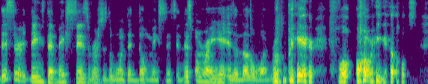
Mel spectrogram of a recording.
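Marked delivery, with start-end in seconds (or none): 5.4-8.3 very loud, drawn-out, slow speech through laughter. Speaker addressing the folks watching, laughing while talking. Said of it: "I'm sorry for laughing".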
